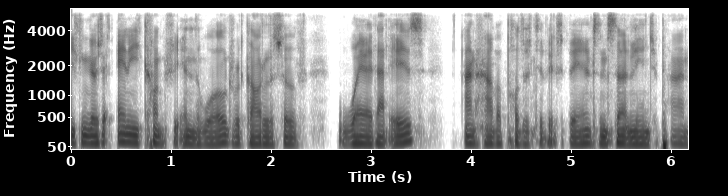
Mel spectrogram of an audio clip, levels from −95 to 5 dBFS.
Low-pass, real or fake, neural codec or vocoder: 5.4 kHz; fake; codec, 16 kHz, 4 kbps, FunCodec, trained on Chinese and English, 50 frames a second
